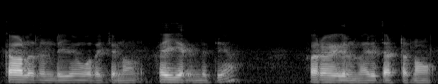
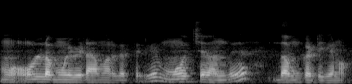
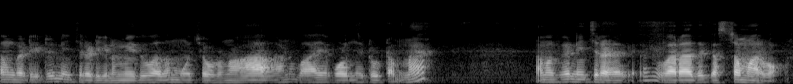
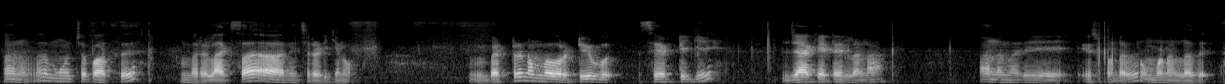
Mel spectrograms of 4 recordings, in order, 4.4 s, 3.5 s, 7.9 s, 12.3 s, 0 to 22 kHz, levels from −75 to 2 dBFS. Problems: background sounds at intervals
